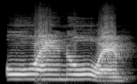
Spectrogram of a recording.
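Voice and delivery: slow, loud letter by letter; spelled out loud. Shown as a demonstration. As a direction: call each letter for the class to echo. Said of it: "I'll say it first and you repeat it".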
